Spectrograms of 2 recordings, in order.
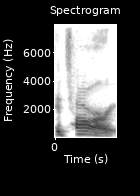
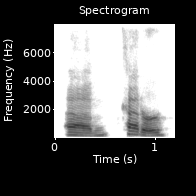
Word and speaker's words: Qatar: I think the only one, and I wouldn't even say Qatar, is Qatar. I know that's how they pronounce it, but I wouldn't even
